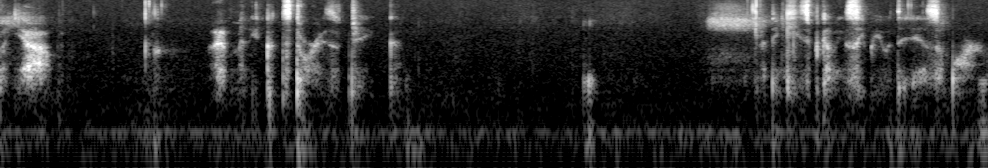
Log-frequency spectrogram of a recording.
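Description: Whispering at a very slow pace, a woman leaves long, frequent pauses, her loudness swinging widely. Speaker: ASMR creator. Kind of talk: casual talk to camera. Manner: whispered. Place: home room. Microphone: lapel.

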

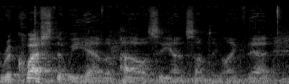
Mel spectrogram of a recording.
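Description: The pace is fairly quick. Room echo can be heard. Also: man. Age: 60s. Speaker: mayor. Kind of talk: city council meeting discussion. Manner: halting.

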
